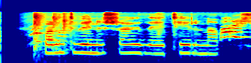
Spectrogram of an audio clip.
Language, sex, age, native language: Icelandic, female, 8, Icelandic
